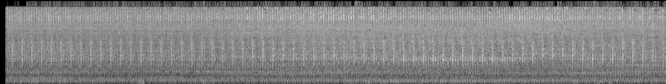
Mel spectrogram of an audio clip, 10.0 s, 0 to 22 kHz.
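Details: Ford Focus 2 1.6 100 hp engine at idle: sharp even metallic ticking about three knocks a second; piston pin knock, otherwise no issues, no oil consumption, starts well.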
